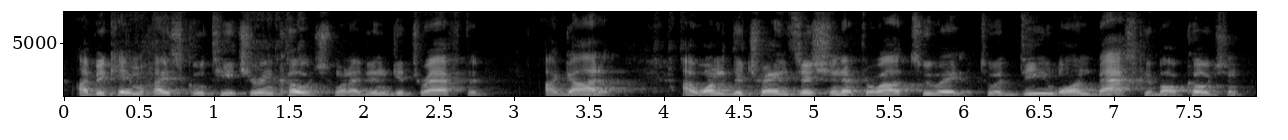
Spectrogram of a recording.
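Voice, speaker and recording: A man in his sixties, a coach and pastor, gives a casual motivational talk full of folksy, preacherly asides, coughing now and then. His voice is medium-pitched and a little mellow.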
